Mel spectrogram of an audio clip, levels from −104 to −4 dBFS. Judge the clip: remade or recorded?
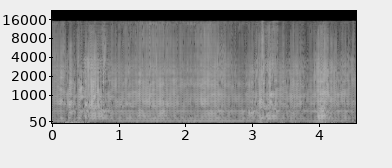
remade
